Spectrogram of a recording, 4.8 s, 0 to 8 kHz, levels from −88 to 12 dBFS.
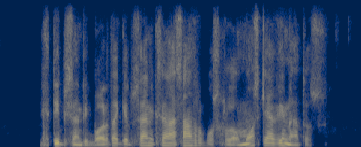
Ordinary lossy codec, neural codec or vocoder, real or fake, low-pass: Opus, 16 kbps; autoencoder, 48 kHz, 128 numbers a frame, DAC-VAE, trained on Japanese speech; fake; 7.2 kHz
